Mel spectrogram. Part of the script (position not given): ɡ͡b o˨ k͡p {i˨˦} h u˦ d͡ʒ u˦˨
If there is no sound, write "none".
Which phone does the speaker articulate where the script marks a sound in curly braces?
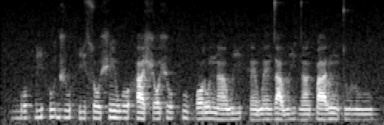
i˨˦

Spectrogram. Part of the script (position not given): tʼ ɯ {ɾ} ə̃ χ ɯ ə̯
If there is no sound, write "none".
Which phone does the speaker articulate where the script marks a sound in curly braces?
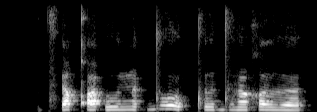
dʱ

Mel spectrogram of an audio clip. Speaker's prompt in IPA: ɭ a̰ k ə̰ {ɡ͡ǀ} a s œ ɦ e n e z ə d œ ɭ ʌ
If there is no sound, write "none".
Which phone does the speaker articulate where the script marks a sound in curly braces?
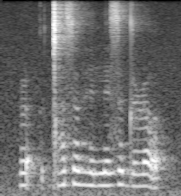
ɡ͡ǀ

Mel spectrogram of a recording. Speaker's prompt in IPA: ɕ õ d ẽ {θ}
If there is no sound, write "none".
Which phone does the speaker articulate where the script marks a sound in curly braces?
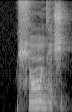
ʃ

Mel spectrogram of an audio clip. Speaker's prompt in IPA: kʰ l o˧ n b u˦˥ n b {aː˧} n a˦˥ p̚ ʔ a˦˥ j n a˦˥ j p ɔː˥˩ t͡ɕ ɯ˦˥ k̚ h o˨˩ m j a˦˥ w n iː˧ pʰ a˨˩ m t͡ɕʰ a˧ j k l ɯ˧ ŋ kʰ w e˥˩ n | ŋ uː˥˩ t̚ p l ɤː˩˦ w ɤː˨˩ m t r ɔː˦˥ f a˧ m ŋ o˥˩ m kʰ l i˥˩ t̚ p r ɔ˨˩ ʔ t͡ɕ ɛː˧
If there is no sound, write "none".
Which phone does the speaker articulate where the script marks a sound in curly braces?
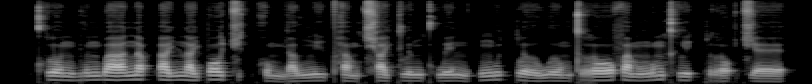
aː˦˥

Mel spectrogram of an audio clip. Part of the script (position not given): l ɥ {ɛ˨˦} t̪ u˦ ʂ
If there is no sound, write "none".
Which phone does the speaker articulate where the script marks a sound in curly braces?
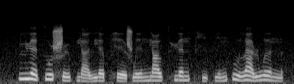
ɛ˥˨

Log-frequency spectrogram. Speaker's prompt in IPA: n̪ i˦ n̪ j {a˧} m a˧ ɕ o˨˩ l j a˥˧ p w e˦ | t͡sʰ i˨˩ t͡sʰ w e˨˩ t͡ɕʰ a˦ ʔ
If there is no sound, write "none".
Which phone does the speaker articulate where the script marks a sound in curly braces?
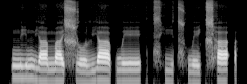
a˧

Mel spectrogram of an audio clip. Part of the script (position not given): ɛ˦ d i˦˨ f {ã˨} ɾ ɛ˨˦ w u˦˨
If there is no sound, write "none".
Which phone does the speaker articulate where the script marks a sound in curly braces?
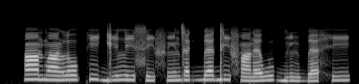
ã˨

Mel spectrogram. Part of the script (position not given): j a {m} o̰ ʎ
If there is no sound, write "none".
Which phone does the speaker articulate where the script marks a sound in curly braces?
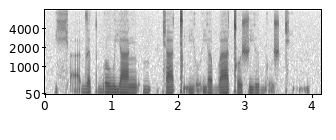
ŋ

